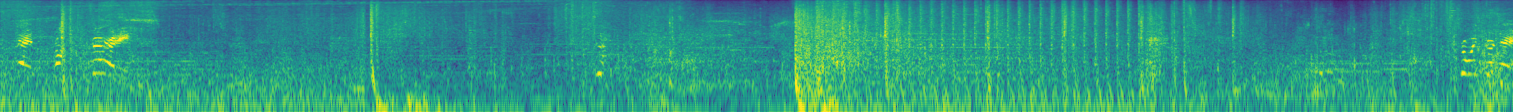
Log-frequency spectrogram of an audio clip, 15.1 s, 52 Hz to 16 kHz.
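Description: A deployed sentry turret in Helldivers 2 firing rapid automatic bursts, the chatter running loud and sustained amid mechanical game noise and combat clatter.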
